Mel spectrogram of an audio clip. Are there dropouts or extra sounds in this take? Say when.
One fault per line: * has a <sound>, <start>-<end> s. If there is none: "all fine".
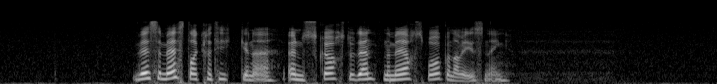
all fine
